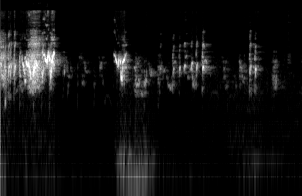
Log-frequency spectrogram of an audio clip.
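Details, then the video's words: Budgerigar giving a loud burst of scratchy chirps, then quieter scattered short tweets and clicks with silence between. "Budgie Chirping Sound | Budgie Beautiful Voice | Budgies Parrot Sound"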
